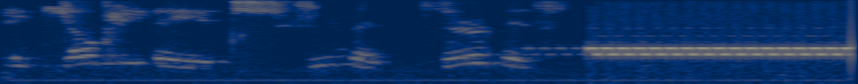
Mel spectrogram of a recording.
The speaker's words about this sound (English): I'll wait until their phone is answered. No, that's my background.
